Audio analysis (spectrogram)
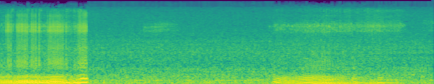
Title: Friendly Cat Snoring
